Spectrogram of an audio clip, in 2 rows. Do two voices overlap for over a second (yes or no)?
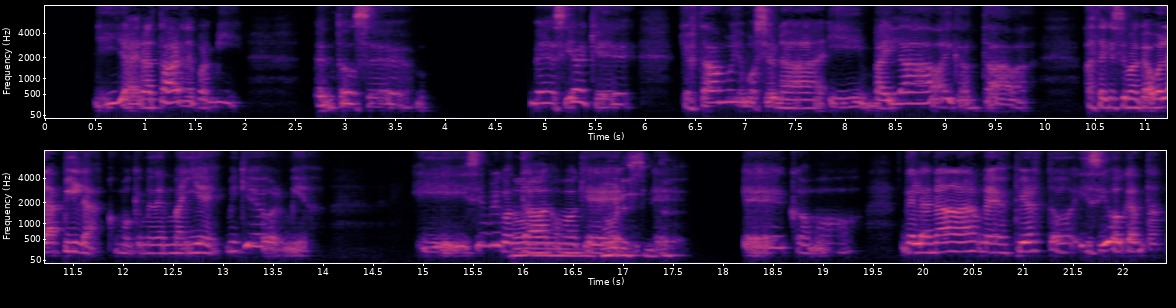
yes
